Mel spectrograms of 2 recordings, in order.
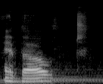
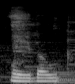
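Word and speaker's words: about: আমাদের তৃতীয় শব্দটি হচ্ছে অ্যাবাউট, যাকে আমরা প্রায় অনেকে ভুল উচ্চারণ করি এবাউট বলে।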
